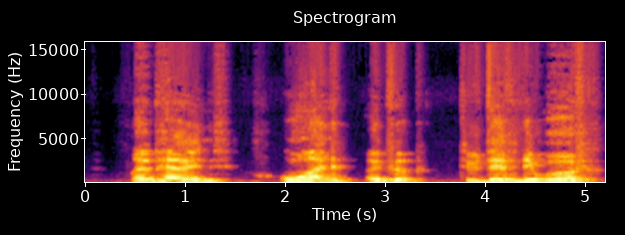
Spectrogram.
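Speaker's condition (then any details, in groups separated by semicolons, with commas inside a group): Cerebral palsy; caused by oxygen loss at birth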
